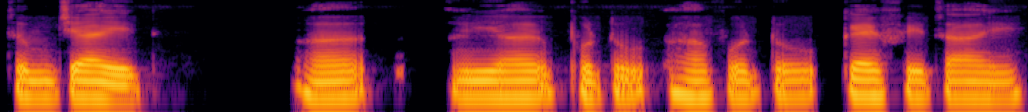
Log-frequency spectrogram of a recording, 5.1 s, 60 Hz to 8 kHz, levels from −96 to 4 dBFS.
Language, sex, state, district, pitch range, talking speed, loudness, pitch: Marathi, male, Maharashtra, Pune, 115-125 Hz, 115 wpm, -17 LUFS, 120 Hz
